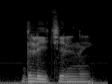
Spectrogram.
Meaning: long, protracted, lengthy
- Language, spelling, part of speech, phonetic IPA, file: Russian, длительный, adjective, [ˈdlʲitʲɪlʲnɨj], Ru-длительный.ogg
